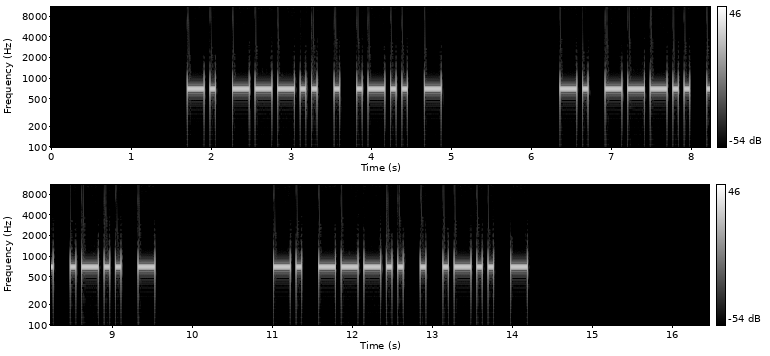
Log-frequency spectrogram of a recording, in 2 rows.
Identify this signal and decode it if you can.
Morse code, heard as a keyed tone, about 17 wpm, 700 Hz. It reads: N8ELT N8ELT N8ELT
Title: USA Call Signs - 5 Characters - Repeated 3x - 17wpm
